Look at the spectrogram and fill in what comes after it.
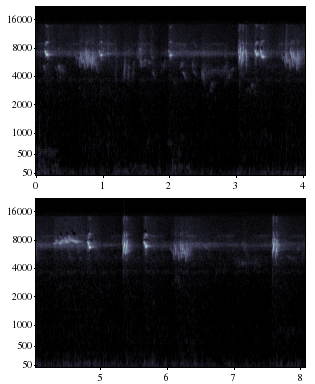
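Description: Small birds chirping: about a dozen short, sharp, high-pitched chirps and brief calls at irregular intervals, the loudest around the middle, over a steady thin high-pitched tone.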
